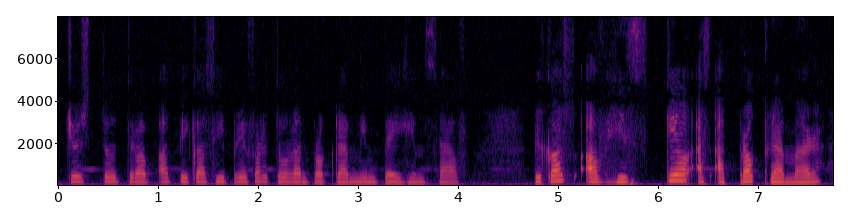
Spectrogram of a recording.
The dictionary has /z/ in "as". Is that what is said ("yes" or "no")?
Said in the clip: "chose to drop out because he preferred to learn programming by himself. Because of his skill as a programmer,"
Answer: no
